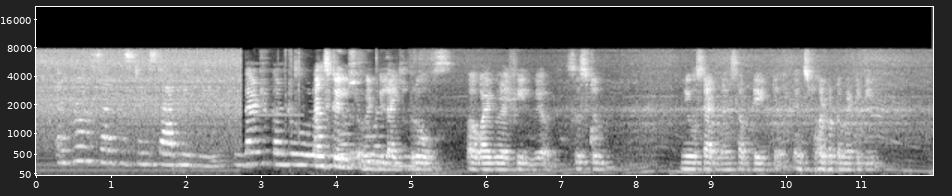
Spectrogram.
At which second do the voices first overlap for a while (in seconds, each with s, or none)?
3.7 s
